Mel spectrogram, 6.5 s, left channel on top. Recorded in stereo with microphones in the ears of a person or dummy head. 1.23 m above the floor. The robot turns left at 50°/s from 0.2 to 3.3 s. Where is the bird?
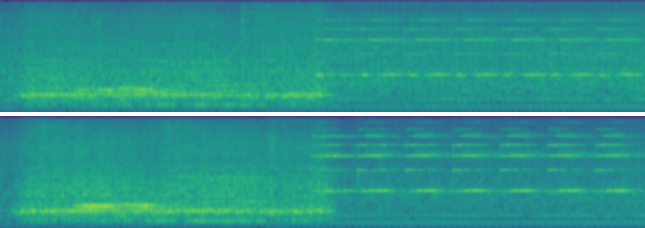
45° left, 3 m; by 1.5 s 5° left, 3 m.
